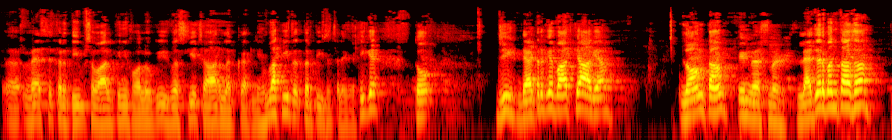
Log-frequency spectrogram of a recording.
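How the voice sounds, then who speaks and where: Male accounting lecturer, mid-pitch, quizzes the class with dry teasing asides. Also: a little mellow.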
